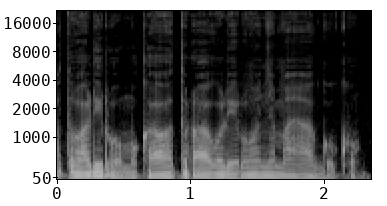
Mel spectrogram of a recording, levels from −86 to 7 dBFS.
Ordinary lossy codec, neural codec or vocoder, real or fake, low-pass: none; none; real; none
